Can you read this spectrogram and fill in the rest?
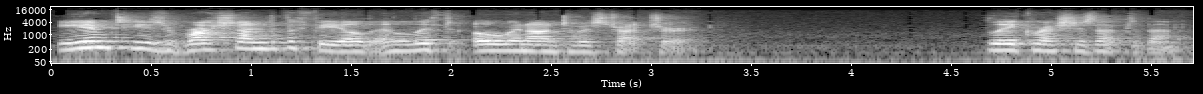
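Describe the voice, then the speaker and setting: Female script reader for screenplay narration, lowish and bright, lively intonation, echoey room. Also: moderate pace. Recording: roomy, echoey sound.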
